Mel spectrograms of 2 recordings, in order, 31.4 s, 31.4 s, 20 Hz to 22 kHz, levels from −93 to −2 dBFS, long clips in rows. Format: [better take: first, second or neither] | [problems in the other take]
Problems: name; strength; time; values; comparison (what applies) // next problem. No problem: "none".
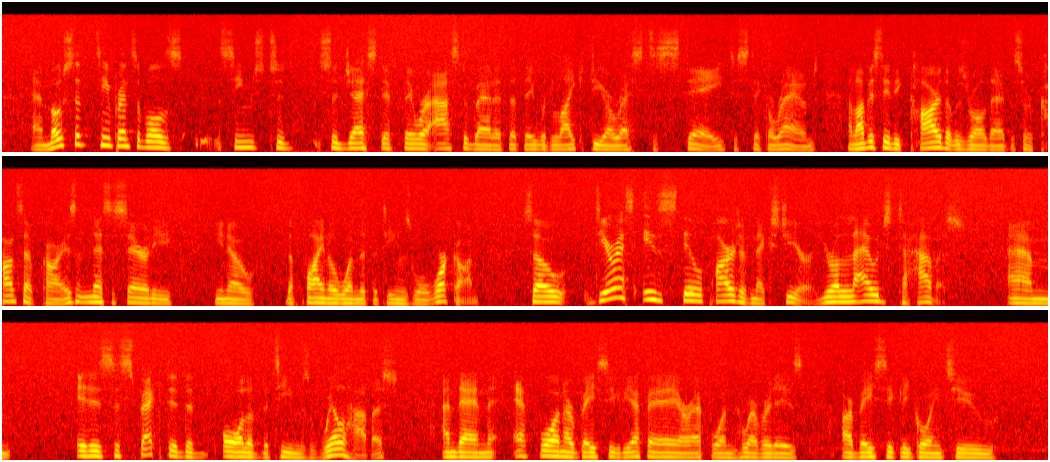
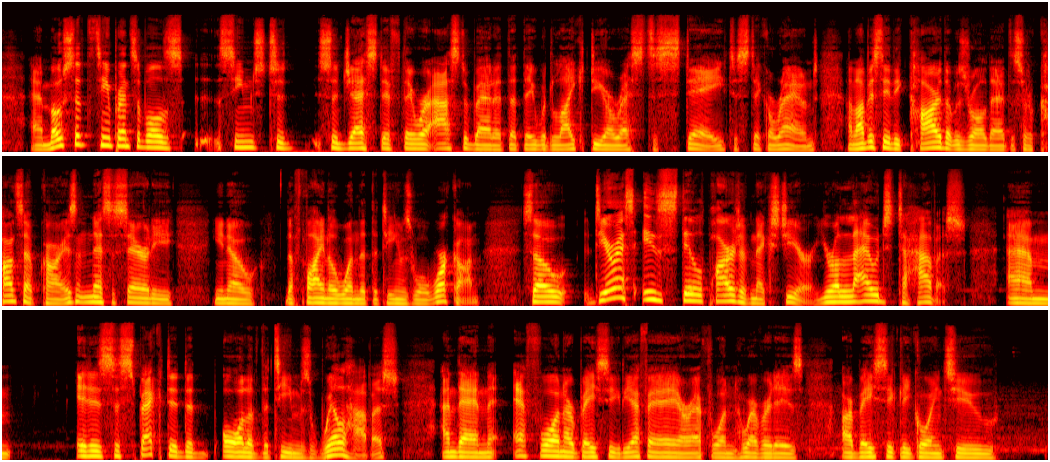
second | hiss; loud; throughout; 6 dB below the speech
